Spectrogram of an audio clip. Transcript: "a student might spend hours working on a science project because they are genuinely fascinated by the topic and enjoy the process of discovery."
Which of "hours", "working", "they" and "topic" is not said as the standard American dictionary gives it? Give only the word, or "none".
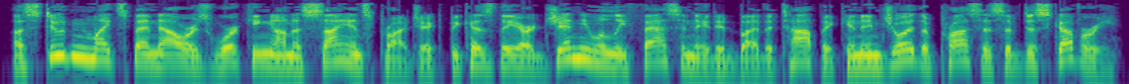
none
